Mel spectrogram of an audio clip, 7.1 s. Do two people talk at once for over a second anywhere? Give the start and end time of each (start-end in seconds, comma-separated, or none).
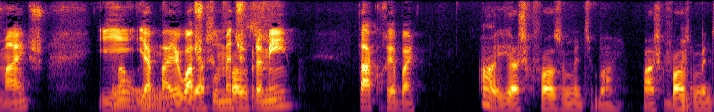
1.1-2.8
